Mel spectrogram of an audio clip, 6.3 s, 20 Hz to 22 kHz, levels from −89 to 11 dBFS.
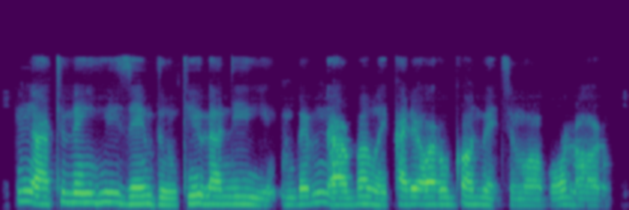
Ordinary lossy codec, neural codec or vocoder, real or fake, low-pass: none; codec, 24 kHz, 0.9 kbps, WavTokenizer, medium music audio release; fake; 7.2 kHz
